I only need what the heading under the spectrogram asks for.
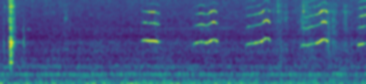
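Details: Feeding time for wild little owls: soft, thin upward-sweeping squeaks given about every half second after a single click, over steady low hum.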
